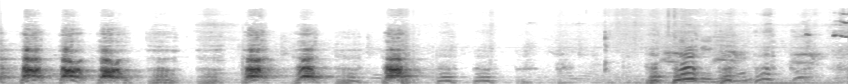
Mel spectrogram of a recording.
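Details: Angry Tibetan Mastiff, known as Bhote Kukur, barking in a run of deep, evenly spaced barks about two per second, pausing, then a burst of rougher, tumbling calls toward the end.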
